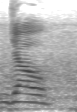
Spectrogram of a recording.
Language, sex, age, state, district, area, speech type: Punjabi, male, 18-30, Punjab, Mohali, rural, read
